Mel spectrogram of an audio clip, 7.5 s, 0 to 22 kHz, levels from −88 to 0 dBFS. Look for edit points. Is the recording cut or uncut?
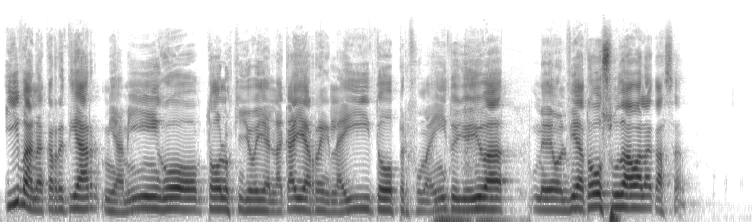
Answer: cut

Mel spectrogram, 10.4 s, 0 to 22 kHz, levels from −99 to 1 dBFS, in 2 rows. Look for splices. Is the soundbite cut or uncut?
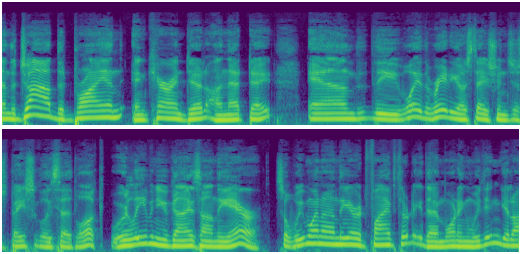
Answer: uncut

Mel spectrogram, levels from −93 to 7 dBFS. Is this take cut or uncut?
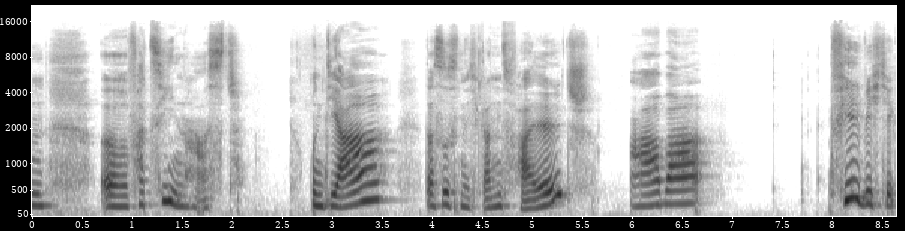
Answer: uncut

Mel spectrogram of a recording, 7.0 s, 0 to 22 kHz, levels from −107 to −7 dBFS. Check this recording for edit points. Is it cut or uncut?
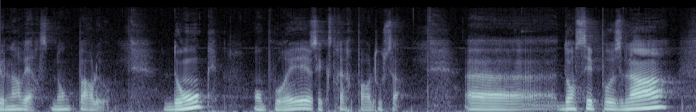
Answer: cut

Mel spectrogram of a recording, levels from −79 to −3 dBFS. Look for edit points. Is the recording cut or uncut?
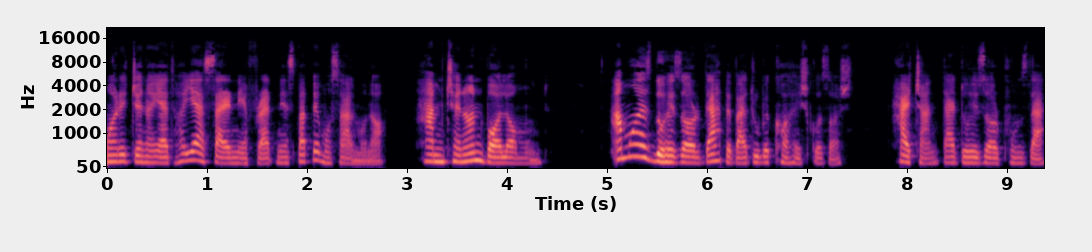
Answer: uncut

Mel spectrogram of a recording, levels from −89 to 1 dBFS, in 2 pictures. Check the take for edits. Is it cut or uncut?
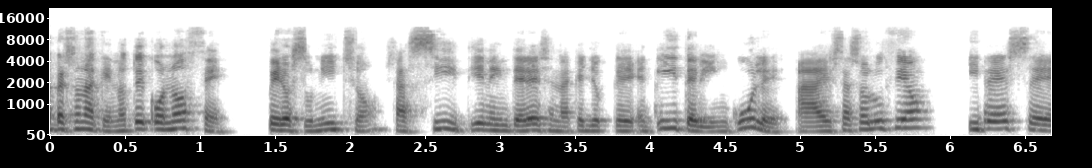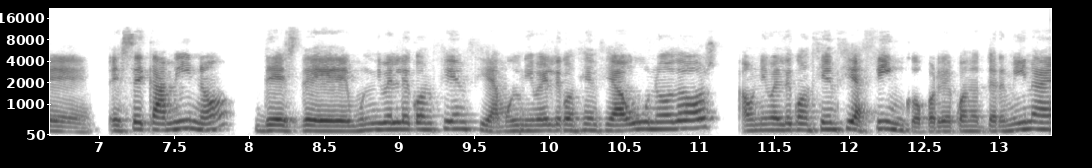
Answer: cut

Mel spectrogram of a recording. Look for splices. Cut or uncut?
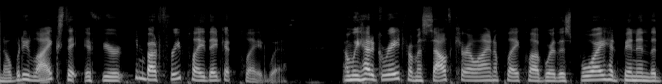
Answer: cut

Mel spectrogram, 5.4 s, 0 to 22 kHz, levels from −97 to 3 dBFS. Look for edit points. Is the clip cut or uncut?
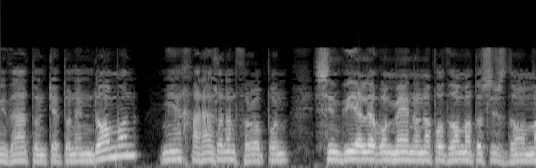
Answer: cut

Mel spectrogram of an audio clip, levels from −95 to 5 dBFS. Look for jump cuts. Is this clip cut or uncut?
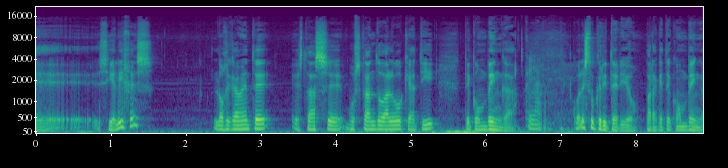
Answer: uncut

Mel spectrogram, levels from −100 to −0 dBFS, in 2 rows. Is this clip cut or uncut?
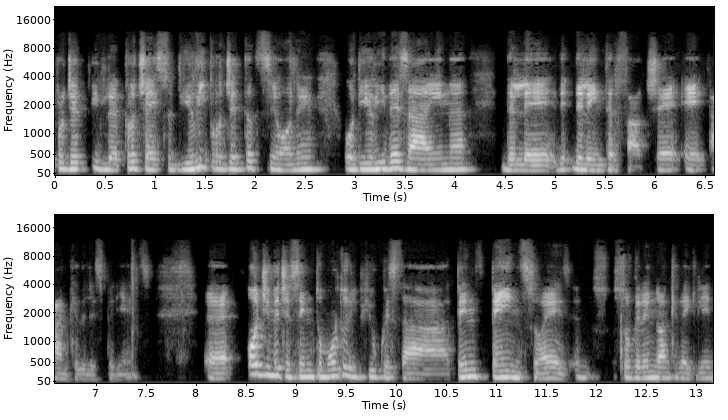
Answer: uncut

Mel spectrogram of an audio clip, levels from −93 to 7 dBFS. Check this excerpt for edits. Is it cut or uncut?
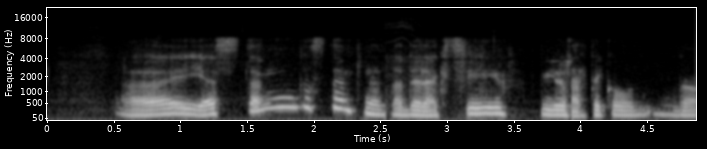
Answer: cut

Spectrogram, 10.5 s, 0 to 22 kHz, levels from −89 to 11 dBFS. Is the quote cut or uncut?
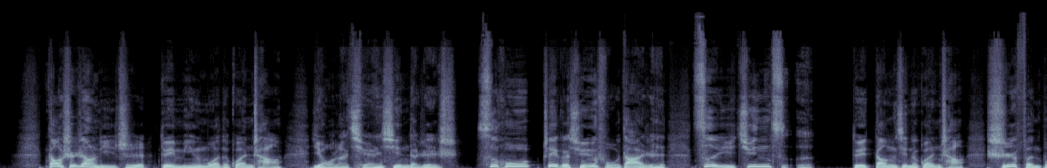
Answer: cut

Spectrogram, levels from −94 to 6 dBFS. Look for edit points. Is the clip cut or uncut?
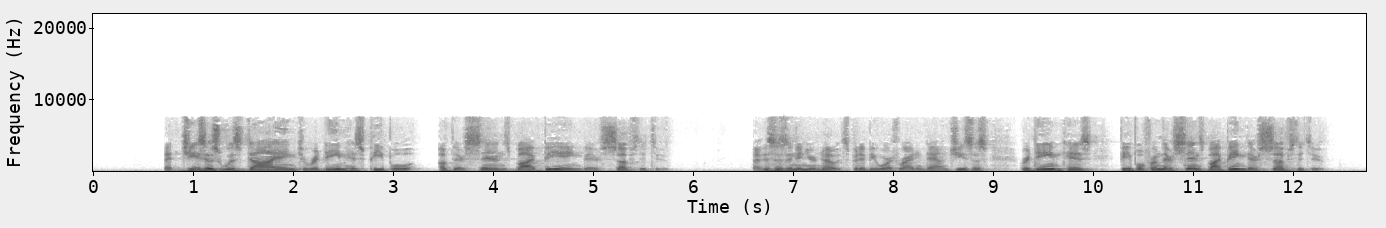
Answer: uncut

